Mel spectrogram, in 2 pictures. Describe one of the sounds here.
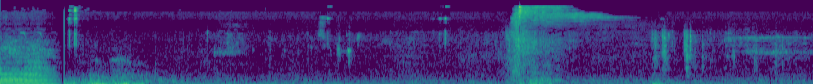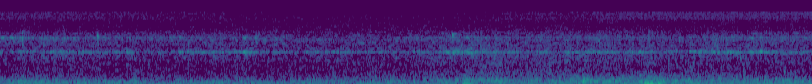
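Small waves lap softly against a kayak hull.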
